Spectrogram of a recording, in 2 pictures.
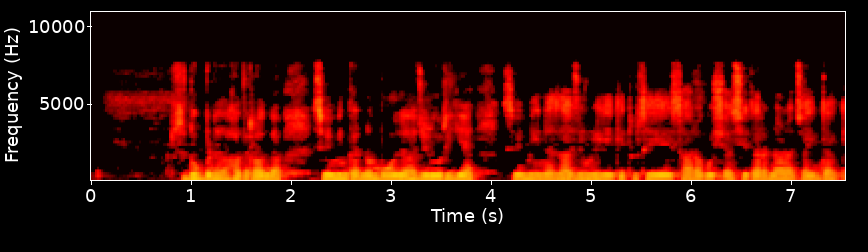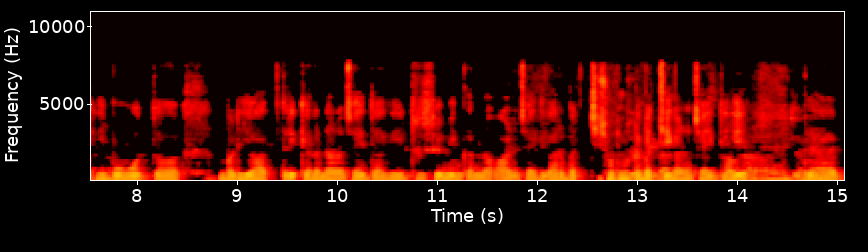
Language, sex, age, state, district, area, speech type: Dogri, female, 18-30, Jammu and Kashmir, Kathua, urban, spontaneous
